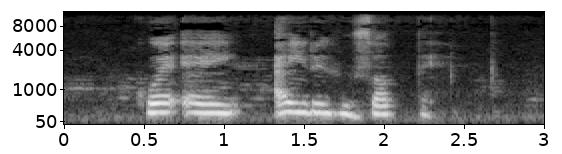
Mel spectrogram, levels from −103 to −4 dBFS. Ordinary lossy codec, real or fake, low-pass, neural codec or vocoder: AAC, 64 kbps; real; 10.8 kHz; none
